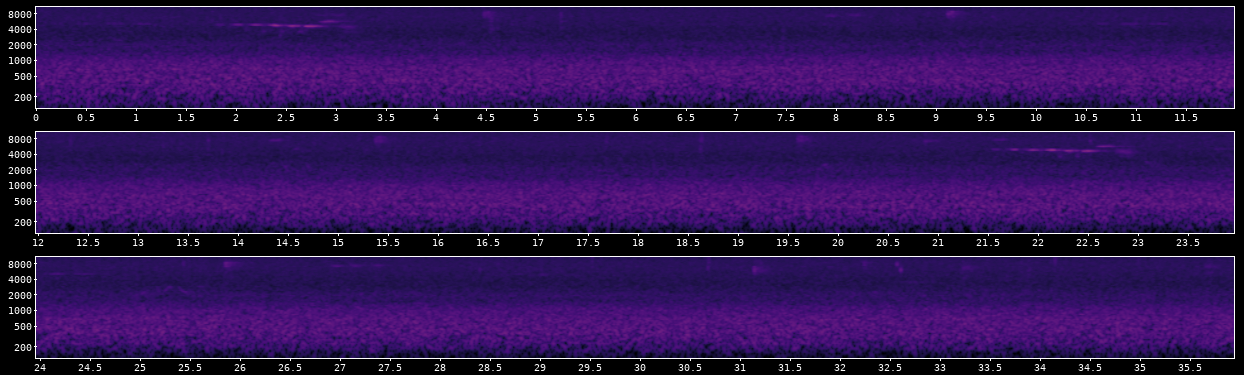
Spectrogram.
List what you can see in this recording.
warbler song, unidentified bird chip note, Swainson's Thrush song, Golden-crowned Kinglet call, Hermit Thrush song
